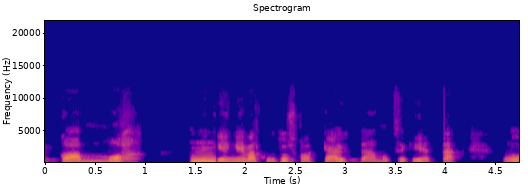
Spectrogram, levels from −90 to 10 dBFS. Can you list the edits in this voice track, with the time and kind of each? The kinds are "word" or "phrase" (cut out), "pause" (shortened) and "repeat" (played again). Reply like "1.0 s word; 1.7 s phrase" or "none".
1.7 s word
